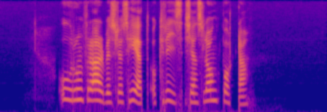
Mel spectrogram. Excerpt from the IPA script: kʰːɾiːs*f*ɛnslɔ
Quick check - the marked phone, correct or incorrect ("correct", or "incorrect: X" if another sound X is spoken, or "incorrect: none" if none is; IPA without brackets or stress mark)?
incorrect: ɕ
